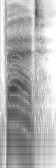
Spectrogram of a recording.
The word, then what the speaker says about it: bad: 그냥 도도하게 귀찮은 듯 그냥 bad 해주면 됩니다.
